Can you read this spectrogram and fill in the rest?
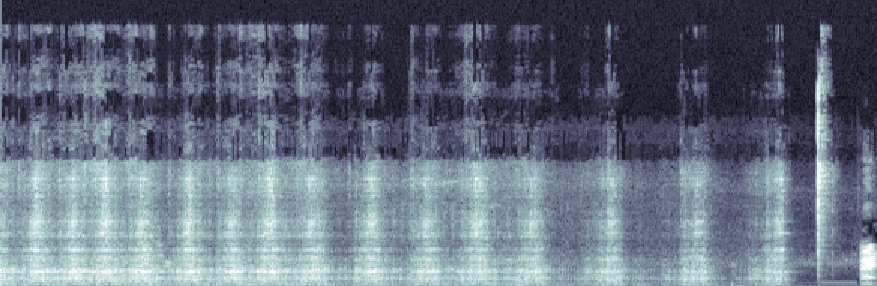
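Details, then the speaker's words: Sunbeam Alpine being prepared for first start, cranking on a weak battery to build oil pressure: slow, even starter chugging about two compressions a second with no firing; engine turns over but doesn't start, no oil pressure yet. "We got it to crank a few times. We couldn't get it to crank enough to build oil pressure cuz the first battery that we used um ended up dying."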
